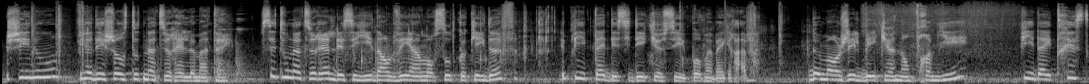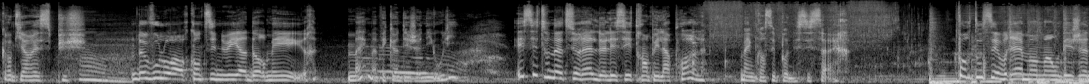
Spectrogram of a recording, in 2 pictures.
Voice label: Démo complet - Variétés de personnages

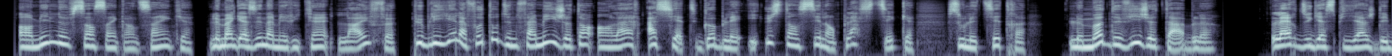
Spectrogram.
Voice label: voix Captivante Chaleureuse; Ordures; Baladofictif

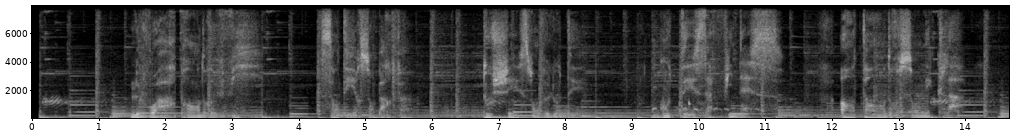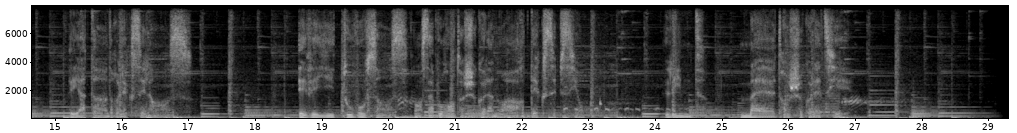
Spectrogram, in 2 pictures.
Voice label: Français normatif Voix Sensuelle Charmante Sobre Posée Pub fictive; Lindt

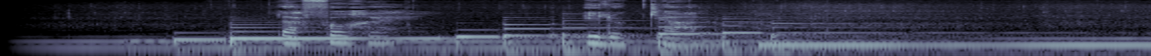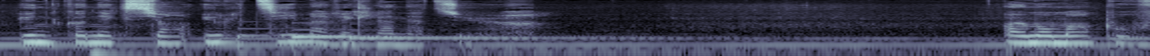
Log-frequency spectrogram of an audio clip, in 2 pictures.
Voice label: Pub fictive Voix posée sobre suave; Siberia

